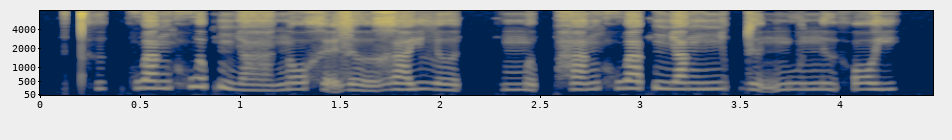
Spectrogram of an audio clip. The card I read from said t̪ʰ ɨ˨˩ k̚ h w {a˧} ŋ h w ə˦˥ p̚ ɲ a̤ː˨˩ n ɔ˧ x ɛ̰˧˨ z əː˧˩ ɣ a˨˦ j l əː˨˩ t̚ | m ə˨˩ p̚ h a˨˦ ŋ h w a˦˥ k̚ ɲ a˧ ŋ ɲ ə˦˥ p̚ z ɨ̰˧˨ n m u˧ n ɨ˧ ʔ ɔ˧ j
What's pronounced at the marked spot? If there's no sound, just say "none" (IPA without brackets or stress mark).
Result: a˧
